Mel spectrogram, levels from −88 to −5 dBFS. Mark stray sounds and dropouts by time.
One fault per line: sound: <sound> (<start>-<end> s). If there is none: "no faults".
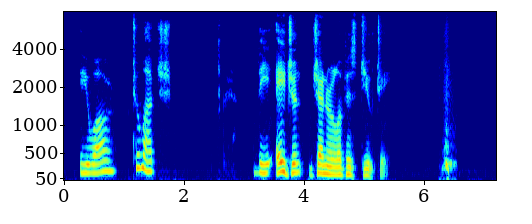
sound: whoosh (6.3-6.6 s)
